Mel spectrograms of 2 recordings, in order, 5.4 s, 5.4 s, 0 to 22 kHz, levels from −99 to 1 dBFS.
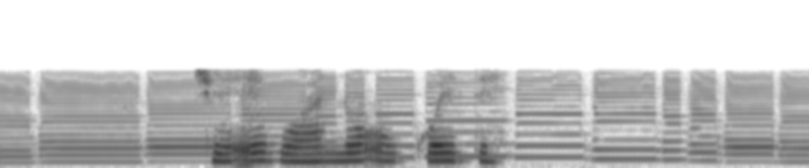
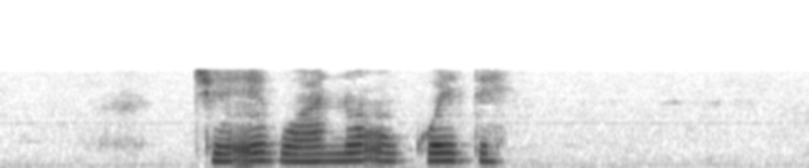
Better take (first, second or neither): second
